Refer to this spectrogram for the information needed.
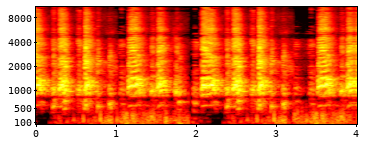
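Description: Several frightened hens on a farm cluck and squawk in an agitated, overlapping flurry as a fox carries off a rooster. The calls are loud, with sharp bursts that keep coming in uneven waves and no pause.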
